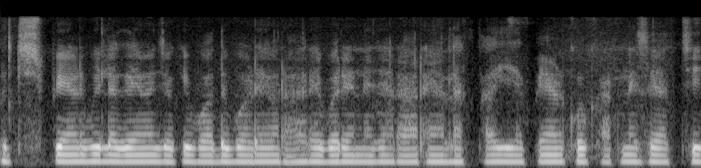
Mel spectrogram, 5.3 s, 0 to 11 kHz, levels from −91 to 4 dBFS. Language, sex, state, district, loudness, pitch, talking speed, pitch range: Hindi, male, Chhattisgarh, Kabirdham, -19 LUFS, 135 Hz, 275 wpm, 130-135 Hz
